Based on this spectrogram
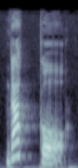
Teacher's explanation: Also hier ist die Betonung auf dem Ga und auf dem Ko.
